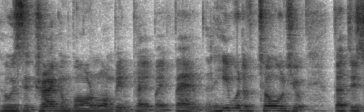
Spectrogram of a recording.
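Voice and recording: A natural voice reading aloud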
